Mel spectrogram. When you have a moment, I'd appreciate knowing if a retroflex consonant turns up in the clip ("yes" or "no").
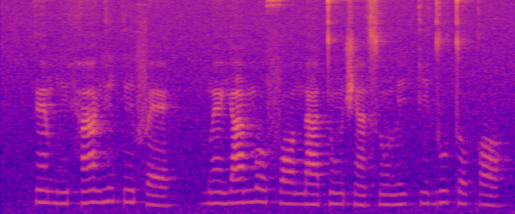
no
